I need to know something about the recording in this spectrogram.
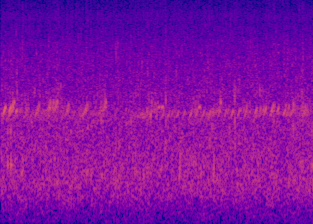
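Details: Kajika frogs calling in a clear stream: a steady, high, musical trill holds one pitch, bird-like and continuous, over a constant hiss of rushing water.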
